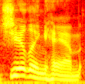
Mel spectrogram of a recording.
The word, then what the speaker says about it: Gillingham: It is pronounced Gillingham, soft G like jam. And that's important because Gillingham, hard G like girl, is a different town in England.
